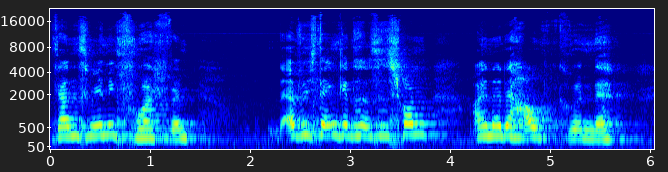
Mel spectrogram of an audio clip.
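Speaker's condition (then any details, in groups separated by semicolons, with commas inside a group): Cerebral palsy, spastic, arms and legs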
